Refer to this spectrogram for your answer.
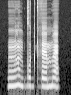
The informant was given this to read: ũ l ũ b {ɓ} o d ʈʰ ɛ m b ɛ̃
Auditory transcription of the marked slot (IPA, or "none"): ɡ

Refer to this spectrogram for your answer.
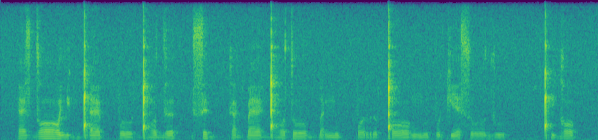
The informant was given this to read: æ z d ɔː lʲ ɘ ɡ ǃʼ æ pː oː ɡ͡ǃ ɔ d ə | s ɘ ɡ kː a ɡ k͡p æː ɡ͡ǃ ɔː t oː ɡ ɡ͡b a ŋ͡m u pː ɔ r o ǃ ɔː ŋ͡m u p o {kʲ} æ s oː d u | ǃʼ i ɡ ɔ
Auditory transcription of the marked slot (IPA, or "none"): kʲ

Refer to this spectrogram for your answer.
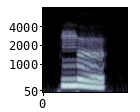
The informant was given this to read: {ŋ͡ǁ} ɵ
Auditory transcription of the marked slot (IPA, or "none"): ŋ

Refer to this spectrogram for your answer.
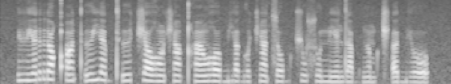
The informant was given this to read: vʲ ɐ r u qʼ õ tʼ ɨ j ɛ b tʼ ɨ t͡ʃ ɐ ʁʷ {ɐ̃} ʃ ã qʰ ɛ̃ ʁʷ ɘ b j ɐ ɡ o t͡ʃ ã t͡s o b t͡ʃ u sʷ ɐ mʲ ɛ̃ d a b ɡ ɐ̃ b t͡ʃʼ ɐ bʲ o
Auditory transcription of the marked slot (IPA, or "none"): ɐ̃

